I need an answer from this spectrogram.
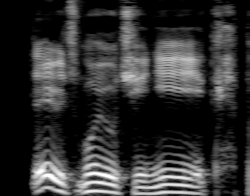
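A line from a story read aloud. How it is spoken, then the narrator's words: Grumbled. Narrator (Russian): проворчал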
